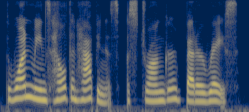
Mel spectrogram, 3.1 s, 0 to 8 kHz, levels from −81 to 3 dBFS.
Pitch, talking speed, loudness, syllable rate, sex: 220 Hz, 175 wpm, -20 LUFS, 5.4 syllables/s, female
